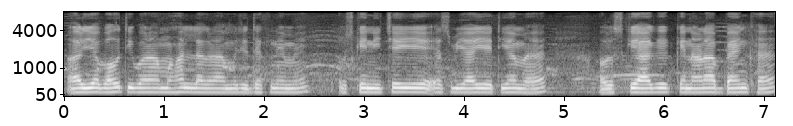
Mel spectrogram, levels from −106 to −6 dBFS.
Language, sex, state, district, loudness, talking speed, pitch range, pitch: Hindi, male, Bihar, Saharsa, -19 LUFS, 200 wpm, 140-145 Hz, 145 Hz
